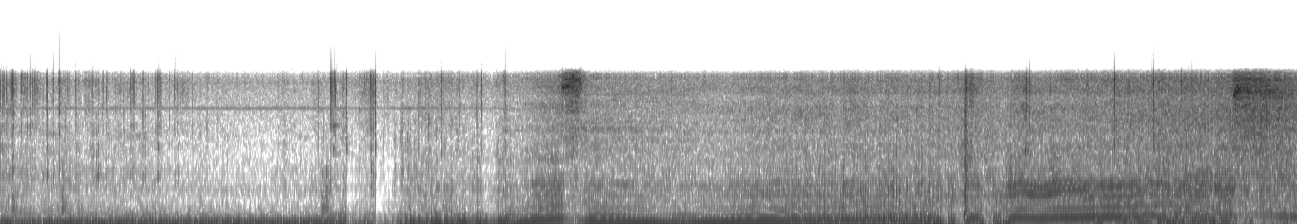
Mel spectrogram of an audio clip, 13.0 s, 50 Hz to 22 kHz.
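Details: Mazda RX-7 FD3S rotary: revs rise and fall unevenly with a stuttering, popping note and clatter instead of a smooth buzz, misfiring.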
